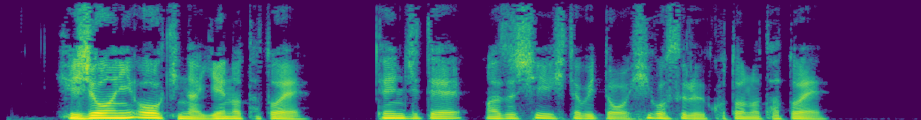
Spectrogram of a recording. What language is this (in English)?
Japanese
